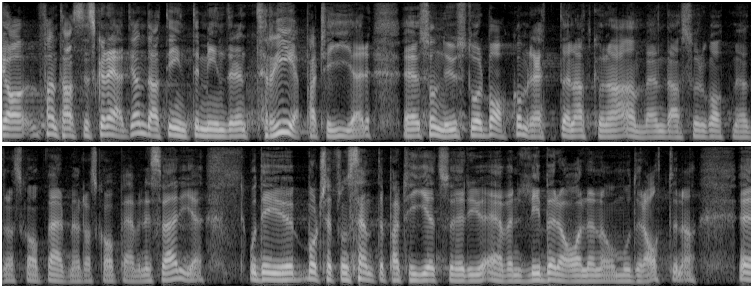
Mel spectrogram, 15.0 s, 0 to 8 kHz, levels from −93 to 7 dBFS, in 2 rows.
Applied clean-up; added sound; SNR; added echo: none; none; none; none.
